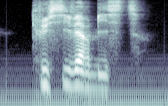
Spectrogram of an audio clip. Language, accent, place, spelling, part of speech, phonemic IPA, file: French, France, Lyon, cruciverbiste, noun, /kʁy.si.vɛʁ.bist/, LL-Q150 (fra)-cruciverbiste.wav
- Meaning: crossworder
